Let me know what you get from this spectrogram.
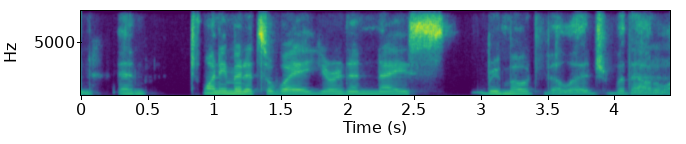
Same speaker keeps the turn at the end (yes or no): no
